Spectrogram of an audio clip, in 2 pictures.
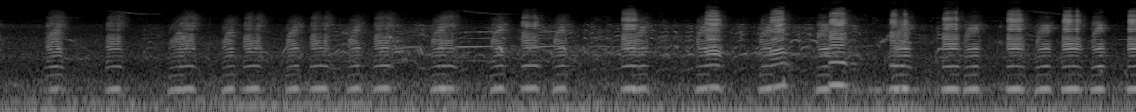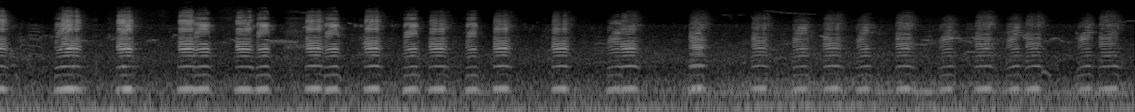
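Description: A dense, continuous chorus of geese honking on water, many birds calling over one another in rapid overlapping bursts, fairly close, with a low steady rumble beneath.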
